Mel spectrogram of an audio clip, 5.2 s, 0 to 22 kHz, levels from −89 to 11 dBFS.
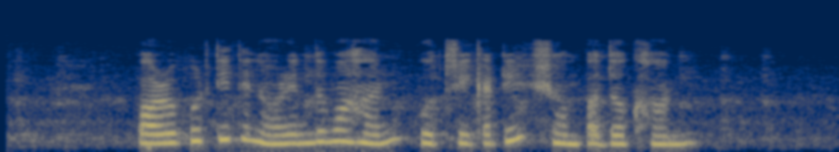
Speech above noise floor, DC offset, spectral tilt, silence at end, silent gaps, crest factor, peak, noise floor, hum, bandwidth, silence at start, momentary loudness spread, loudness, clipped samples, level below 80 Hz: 34 dB; under 0.1%; -6.5 dB/octave; 0.9 s; none; 18 dB; -2 dBFS; -52 dBFS; none; 7.4 kHz; 0.85 s; 7 LU; -19 LUFS; under 0.1%; -62 dBFS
